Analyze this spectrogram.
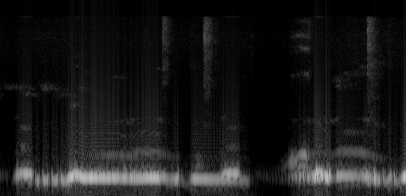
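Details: A Barbary dove (Streptopelia risoria) in breeding excitement gives two long, low, wavering coos, each about two seconds with a brief pause between, a cooing song that prompts nearby doves to call.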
